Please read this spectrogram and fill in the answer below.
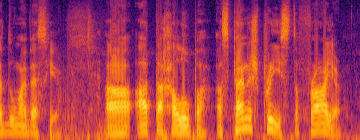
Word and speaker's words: Atahualpa: the young Inca king, and I need to pronounce his name very correct. His name was Atahualpa. Atahualpa. Well, I try to do my best here. Atahualpa, a Spanish priest, a friar, traveling with the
